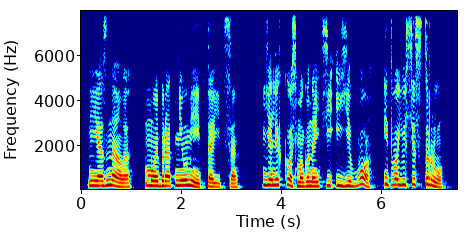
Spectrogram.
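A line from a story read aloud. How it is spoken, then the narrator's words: Growl. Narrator (Russian): прорычала Сабина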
